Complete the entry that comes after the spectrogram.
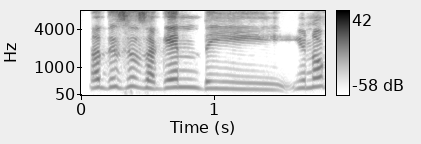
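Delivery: ordinary talk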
